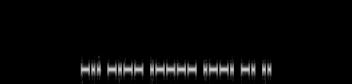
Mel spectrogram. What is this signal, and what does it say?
Morse code, heard as a keyed tone, about 45 wpm, 700 Hz. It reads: DY1PNI
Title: DXCC-100 Call Signs - 6 Characters - Repeated 2x - 45wpm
